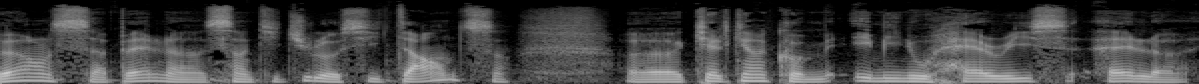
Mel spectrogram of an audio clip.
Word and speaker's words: Townes: Alors Towns, ça s'écrit T o e hein, c'est Townes. Hein. Towns.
